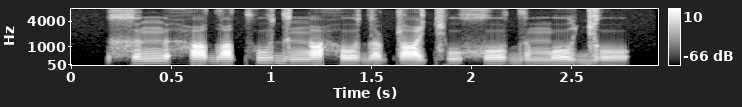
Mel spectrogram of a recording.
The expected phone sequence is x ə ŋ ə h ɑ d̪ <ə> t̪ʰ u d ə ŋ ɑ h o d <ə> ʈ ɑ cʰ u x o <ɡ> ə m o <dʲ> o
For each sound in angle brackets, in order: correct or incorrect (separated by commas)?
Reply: incorrect, incorrect, incorrect, incorrect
